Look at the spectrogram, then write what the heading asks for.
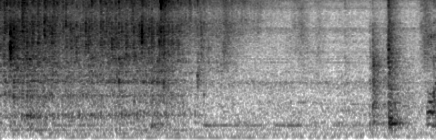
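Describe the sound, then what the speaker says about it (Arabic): Water poured into a pot while cooking harira soup, a steady splashing stream running loud for several seconds before tapering off, with a small clunk near the end. "وغادي ندير الماء"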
